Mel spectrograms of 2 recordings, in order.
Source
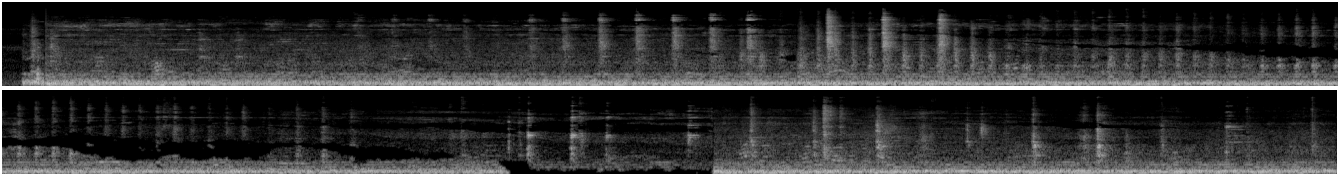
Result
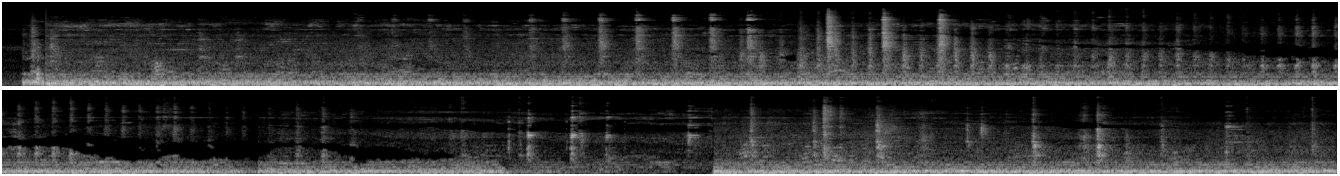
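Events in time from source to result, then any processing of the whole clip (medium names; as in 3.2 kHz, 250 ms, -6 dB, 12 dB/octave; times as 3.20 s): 11.47–13.06 s: comb of notches 180 Hz
15.19–15.92 s: fade out, to -12 dB
17.28–18.43 s: echo throw 580 ms, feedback 50%, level -13 dB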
